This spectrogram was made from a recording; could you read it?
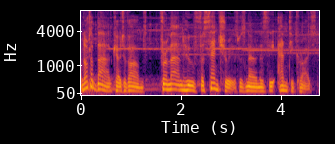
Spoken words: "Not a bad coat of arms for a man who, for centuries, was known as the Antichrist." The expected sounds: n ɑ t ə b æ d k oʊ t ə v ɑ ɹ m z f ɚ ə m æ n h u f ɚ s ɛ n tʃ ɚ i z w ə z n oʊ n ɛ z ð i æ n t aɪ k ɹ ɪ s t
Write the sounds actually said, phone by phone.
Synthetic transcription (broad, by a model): n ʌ t ə b æ d k oʊ t ə v ɑ ɹ m z f ɚ ə m æ n h u f ɚ s ɛ n tʃ ɚ i z w ə z n oʊ n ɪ z ð i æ n t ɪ k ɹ ɪ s t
